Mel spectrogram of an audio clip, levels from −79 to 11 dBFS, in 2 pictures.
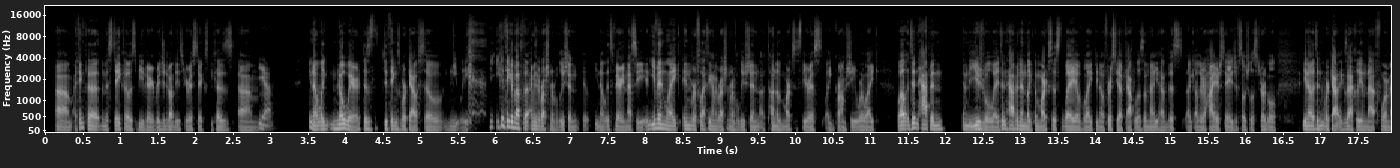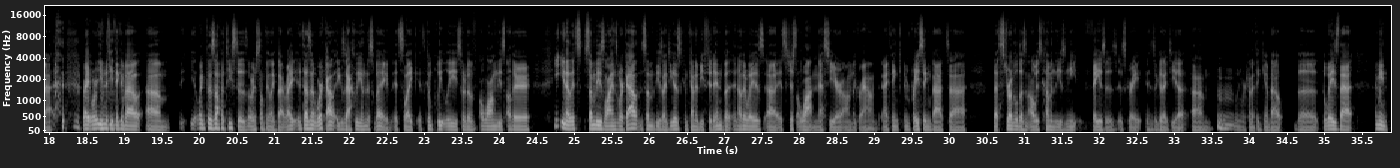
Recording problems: wrong speed, natural pitch; too fast; 1.6 times normal speed

